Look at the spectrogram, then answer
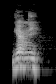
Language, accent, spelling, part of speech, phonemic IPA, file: French, Canada, garni, verb / adjective, /ɡaʁ.ni/, LL-Q150 (fra)-garni.wav
- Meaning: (verb) past participle of garnir; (adjective) garnished (with vegetables etc)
